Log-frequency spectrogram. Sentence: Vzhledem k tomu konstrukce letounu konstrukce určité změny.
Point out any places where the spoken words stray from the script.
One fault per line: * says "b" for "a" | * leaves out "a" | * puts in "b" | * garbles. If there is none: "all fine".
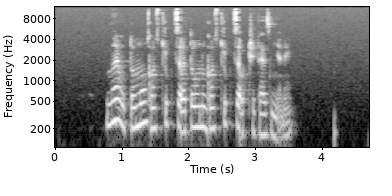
all fine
